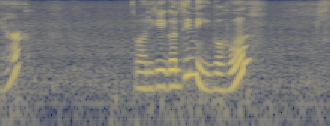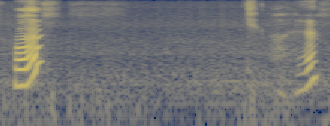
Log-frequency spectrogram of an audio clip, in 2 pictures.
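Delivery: pointed questions with sharply rising ends; angry mother-in-law. Acted. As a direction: interrogate her, pausing after each jab. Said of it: "गुस्से से देख रही थी". (गुस्से में रुक-रुक कर सवाल)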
